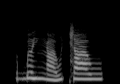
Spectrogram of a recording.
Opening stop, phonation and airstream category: implosive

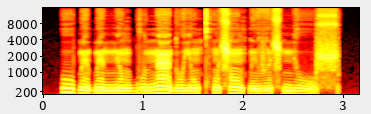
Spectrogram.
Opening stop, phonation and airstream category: implosive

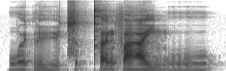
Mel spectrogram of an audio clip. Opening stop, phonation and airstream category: plain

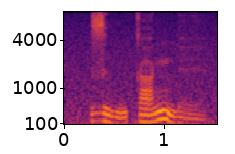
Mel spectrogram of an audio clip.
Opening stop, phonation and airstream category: plain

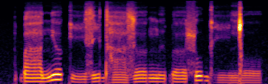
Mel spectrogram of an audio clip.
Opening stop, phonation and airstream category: implosive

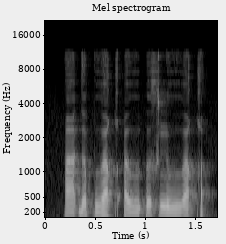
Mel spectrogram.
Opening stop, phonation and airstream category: implosive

